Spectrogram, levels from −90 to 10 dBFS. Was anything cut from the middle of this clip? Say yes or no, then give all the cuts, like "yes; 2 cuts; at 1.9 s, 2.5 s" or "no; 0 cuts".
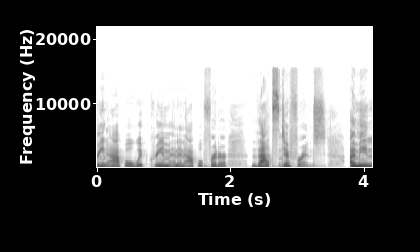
no; 0 cuts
